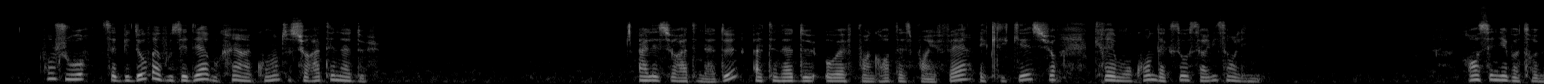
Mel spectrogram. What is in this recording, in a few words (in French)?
Enregistrement VOIX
